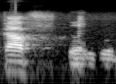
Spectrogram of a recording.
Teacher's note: কফ হচ্ছে জিহ্বার গোড়া থেকে একটু আগে বাড়ায়া তারপর আবার উপরে তালুর সঙ্গে লাগায়া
